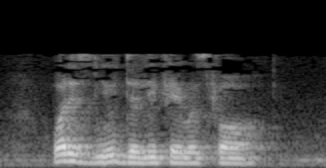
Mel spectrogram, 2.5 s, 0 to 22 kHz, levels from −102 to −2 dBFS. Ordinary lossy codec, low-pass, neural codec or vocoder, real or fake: MP3, 24 kbps; 7.2 kHz; vocoder, 44.1 kHz, 128 mel bands every 256 samples, BigVGAN v2; fake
